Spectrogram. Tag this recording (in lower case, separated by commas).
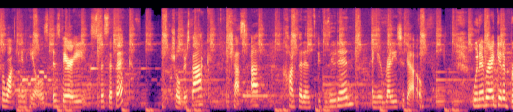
speech, music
